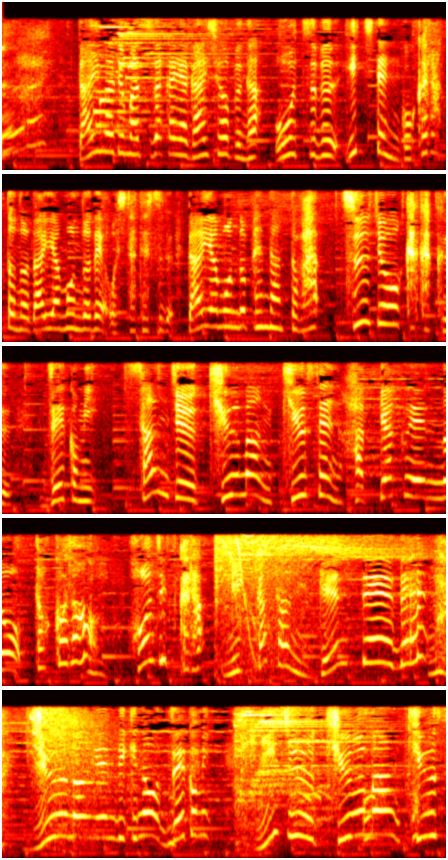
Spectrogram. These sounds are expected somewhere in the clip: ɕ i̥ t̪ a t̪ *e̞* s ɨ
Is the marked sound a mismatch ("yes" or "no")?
no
